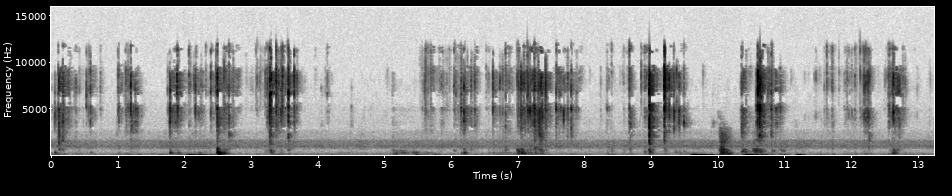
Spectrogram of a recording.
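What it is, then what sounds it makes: Bar soap being scraped. A black blade cuts and scrapes flakes off the corner of a solid green bar of soap held in a hand with long white-tipped nails. Quiet, crisp, bright crackling scrapes come in irregular bursts, with a faint steady mid-range hum underneath.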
